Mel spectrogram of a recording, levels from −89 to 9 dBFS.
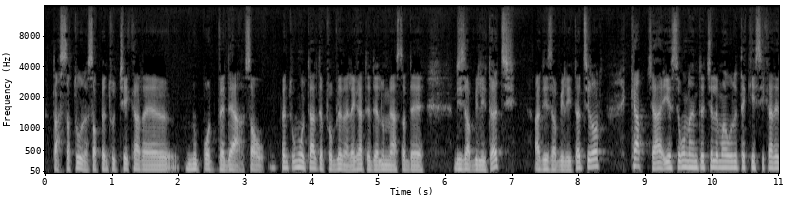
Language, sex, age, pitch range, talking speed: Romanian, male, 30-49, 95-125 Hz, 160 wpm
